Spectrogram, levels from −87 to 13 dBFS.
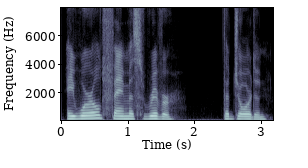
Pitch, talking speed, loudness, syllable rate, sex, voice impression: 175 Hz, 95 wpm, -17 LUFS, 3.9 syllables/s, female, feminine, very adult-like, slightly intellectual, calm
